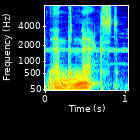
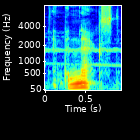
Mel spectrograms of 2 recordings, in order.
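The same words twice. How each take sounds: The two takes are said the same way.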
